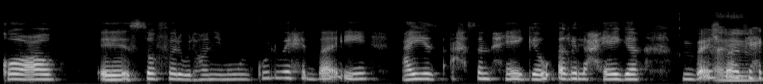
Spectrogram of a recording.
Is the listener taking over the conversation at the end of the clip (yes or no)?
no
